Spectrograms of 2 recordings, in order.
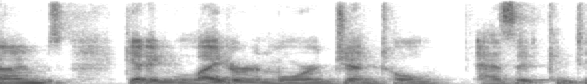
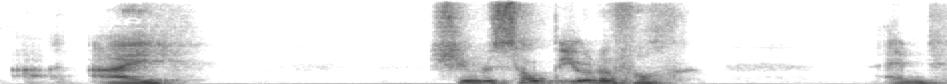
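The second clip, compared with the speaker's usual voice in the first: higher, stammering, halting recollection; dazed captive; 4 semitones higher, 3 dB louder than usual. Acted. Wounded captive remembers a woman, halting and dazed. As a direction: trail through the memory in broken pieces.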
